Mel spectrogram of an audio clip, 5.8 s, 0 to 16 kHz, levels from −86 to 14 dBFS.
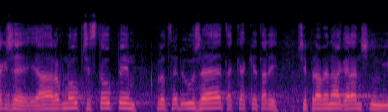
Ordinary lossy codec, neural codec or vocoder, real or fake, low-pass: Opus, 24 kbps; none; real; 7.2 kHz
